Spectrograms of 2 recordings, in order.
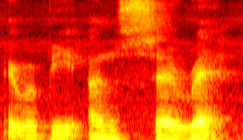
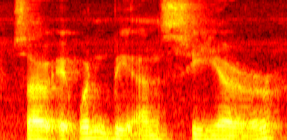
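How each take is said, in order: First: Unsere with the final e sounded, oon-ZEH-reh; right pronunciation. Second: Unseer said with a long final ee; wrong pronunciation. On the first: Host showing viewers the right way, unsere. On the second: Host showing viewers the wrong way, unseer. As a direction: say unseer, ending on a long ee sound. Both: Shown as a demonstration. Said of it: "last E should be pronounced".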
